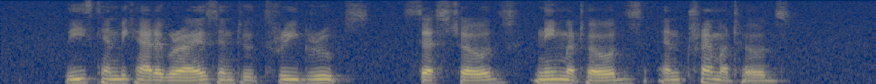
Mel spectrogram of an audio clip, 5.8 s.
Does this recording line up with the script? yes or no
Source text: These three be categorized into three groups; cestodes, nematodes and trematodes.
no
